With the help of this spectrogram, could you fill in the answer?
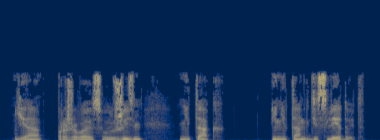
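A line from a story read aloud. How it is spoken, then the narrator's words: Tired. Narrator (Russian): сказал он устало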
